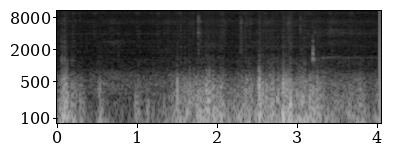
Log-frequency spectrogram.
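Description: Wind buffeting the microphone of a body-mounted camera high on an exposed structure: an uneven low rumble that swells and eases, with a few faint rustles and knocks from gloves and harness gear.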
